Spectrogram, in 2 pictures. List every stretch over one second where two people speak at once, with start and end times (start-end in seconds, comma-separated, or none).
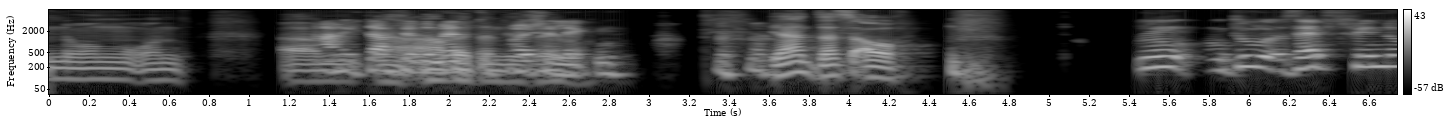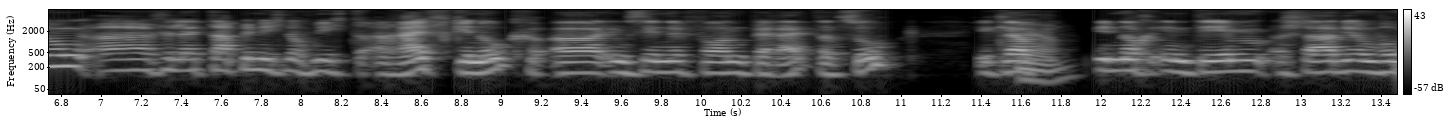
1.3-2.8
